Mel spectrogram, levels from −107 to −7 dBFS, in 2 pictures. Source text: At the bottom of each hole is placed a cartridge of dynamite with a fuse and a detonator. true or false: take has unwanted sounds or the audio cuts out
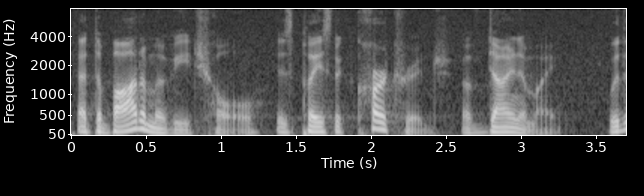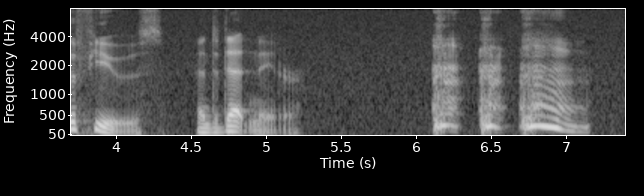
true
